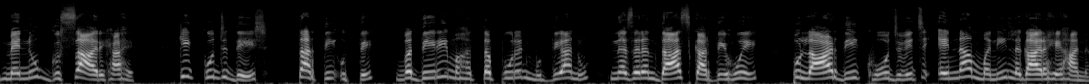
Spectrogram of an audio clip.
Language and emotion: Punjabi, angry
